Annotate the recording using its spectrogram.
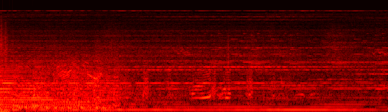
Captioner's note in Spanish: ruido de radio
